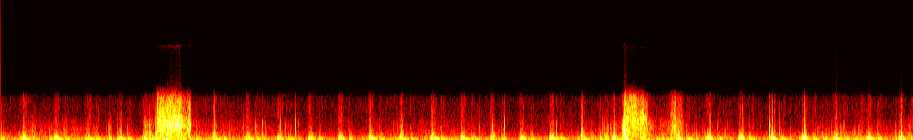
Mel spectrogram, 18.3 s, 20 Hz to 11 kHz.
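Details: Heart sounds through a stethoscope after exercise (filtered 20–1000 Hz): a quick, steady heartbeat at about 95 beats a minute, with two brief breath noises.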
